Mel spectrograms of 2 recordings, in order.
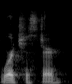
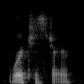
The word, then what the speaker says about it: Worcester: Worcester. It looks like it's Worcestershire, but it's Worcester. Worcester.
